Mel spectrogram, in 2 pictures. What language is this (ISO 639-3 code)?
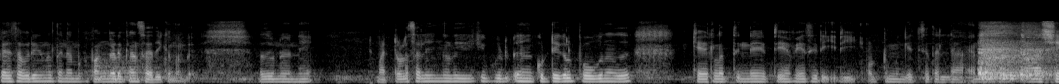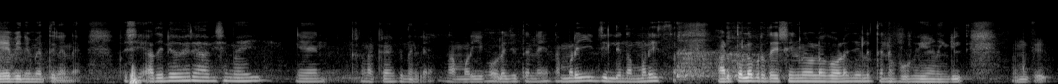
mal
